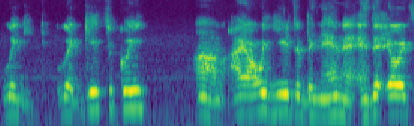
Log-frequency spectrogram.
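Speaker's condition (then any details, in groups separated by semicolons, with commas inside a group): Cerebral palsy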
